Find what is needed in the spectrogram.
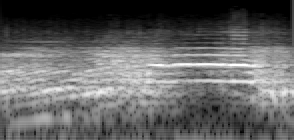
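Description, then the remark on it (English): A cow lets out a single long, loud moo that carries steadily for over a second, with no talking over it. “Oh, look, there's a cow.”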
